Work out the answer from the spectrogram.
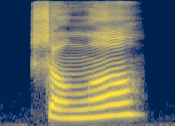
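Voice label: "sheng3", Chinese; HSK4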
